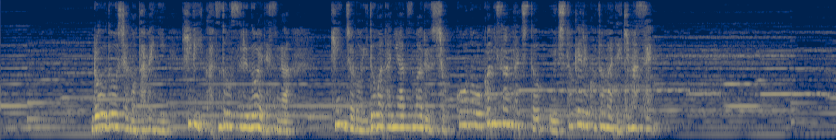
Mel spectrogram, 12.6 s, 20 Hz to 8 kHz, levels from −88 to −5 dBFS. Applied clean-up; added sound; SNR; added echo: none; none; none; reverberation time 0.5 s.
